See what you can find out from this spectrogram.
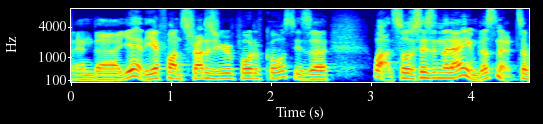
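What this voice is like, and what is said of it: Australian accent, nasal from a cold. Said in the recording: “listeners will probably be able to guess where you're from by your accent ... from Australia, of course ... the nasaliness is a common aeroplane cold symptom”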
